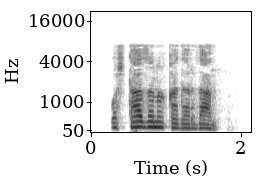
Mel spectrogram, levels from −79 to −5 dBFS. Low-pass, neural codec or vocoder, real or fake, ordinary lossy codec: 7.2 kHz; none; real; AAC, 32 kbps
